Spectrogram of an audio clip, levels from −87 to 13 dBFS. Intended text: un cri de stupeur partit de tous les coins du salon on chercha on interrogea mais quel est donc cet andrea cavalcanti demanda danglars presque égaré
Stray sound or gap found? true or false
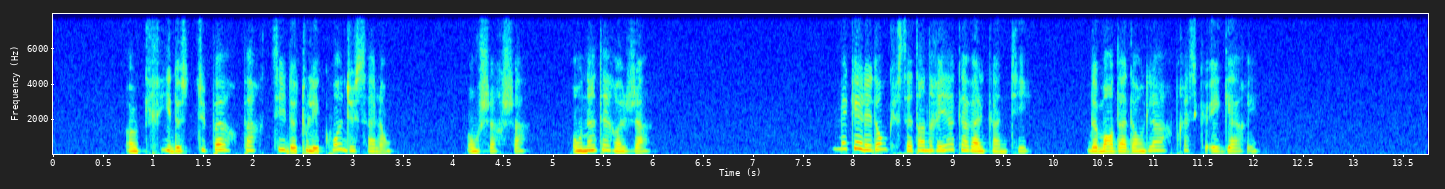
false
